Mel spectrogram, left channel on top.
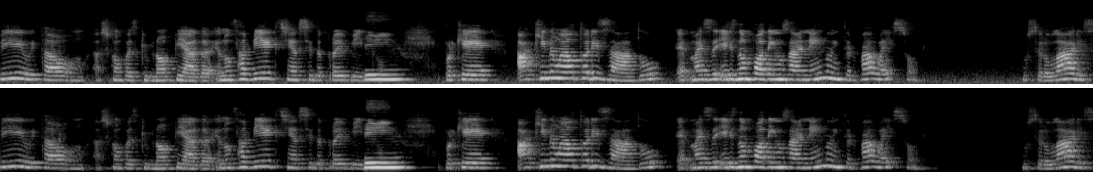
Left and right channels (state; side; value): noise; left; rumble, 27 dB below the sound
